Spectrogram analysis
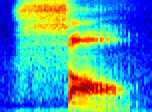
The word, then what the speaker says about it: psalm: So all right, if you ever see these words in something you're reading, just remember there's a silent P when the word begins with P and is followed by a consonant.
